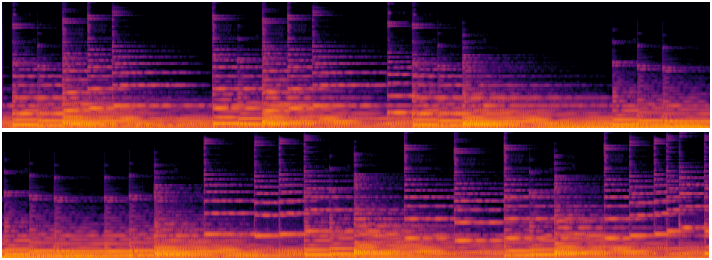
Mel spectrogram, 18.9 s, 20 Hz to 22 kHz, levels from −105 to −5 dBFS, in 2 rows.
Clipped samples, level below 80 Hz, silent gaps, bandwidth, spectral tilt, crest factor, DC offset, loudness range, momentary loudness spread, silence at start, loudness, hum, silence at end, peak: under 0.1%; -38 dBFS; none; 17.5 kHz; -8.5 dB/octave; 14 dB; under 0.1%; 2 LU; 8 LU; 0 s; -33 LUFS; none; 0 s; -16 dBFS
